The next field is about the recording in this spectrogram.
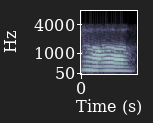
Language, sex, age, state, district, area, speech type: Assamese, female, 30-45, Assam, Barpeta, rural, conversation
